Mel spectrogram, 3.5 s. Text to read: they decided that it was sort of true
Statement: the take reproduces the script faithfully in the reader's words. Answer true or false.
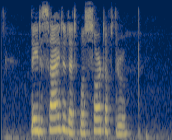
true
